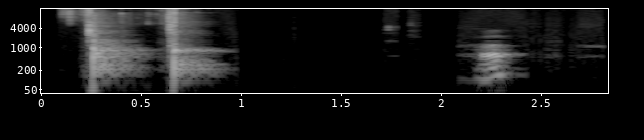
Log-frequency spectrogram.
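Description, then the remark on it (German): Two sharp pops in quick succession as a swing-top beer bottle is flipped open, followed by a faint click and then a brief burst of speech. “Also man hat so gehört, mit Bügelverschluss.”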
